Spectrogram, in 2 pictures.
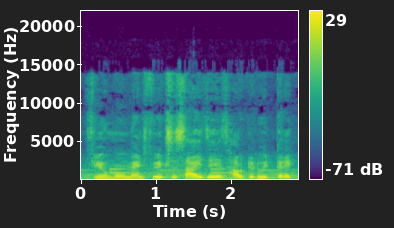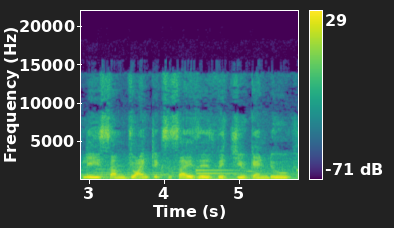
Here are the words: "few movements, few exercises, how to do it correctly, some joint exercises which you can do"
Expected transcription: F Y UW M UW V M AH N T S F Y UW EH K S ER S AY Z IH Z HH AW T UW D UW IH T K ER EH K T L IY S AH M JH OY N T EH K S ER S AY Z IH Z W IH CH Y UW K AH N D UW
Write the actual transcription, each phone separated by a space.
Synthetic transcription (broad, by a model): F Y UW M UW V M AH N T S F Y UW EH K S ER S AY Z IH Z HH AW T UW D UW IH T K ER EH K T L IY S AH M JH OY N T EH K S ER S AY Z IH Z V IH CH Y UW K AH N D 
